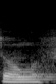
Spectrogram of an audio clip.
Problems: none marked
